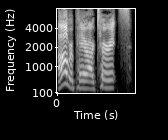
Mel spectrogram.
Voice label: Self Repair Turrets, Female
